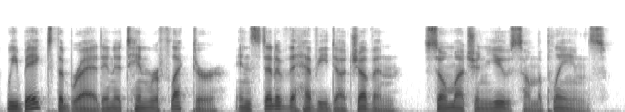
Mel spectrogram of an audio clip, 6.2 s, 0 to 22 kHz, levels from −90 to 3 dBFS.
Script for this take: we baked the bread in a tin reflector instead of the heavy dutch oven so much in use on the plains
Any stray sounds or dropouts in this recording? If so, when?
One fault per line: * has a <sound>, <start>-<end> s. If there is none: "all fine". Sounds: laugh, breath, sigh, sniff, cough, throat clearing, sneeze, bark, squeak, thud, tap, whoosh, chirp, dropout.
all fine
